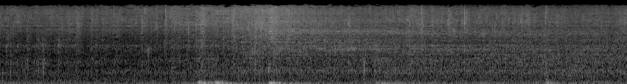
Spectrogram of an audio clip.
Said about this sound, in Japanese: 肉の音だよ。やばくないこれ。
